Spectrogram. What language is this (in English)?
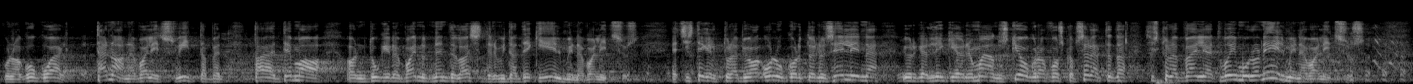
Estonian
